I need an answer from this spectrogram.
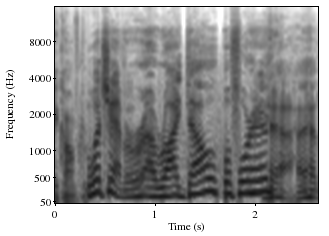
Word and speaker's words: Riddell: It's called a Rydell. The riddle. Tony, what do you call a helmet that's made by a company that's spelled Riddello? I feel like it depends on the moment. Some people sometimes may call it riddle.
